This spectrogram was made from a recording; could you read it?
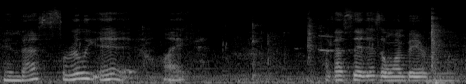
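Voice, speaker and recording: A woman's voice: mid-range voice, a little slow. A woman of twenty giving a casual, rambling vlog tour, full of "like" and "you know". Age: 20s. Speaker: vlogger. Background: background music.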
